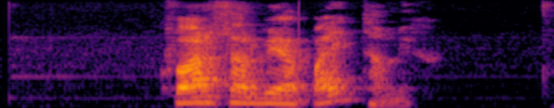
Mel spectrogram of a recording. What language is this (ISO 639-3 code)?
isl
